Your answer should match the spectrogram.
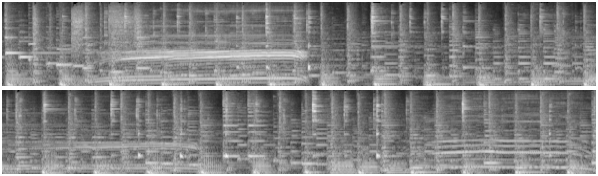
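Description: Cow mooing, from a cow that overate and felt unwell: about three drawn-out, low, harmonic moos, loud over a busy clattering background.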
